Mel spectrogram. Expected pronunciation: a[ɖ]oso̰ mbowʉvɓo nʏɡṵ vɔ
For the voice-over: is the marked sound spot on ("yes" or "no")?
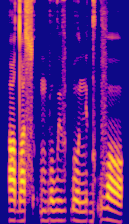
no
